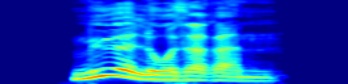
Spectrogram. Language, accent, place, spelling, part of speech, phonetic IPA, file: German, Germany, Berlin, müheloserem, adjective, [ˈmyːəˌloːzəʁəm], De-müheloserem.ogg
- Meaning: strong dative masculine/neuter singular comparative degree of mühelos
